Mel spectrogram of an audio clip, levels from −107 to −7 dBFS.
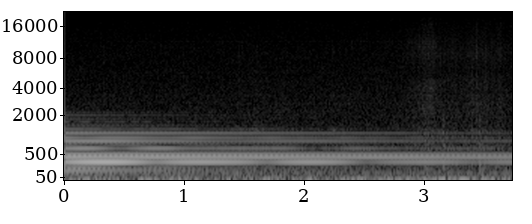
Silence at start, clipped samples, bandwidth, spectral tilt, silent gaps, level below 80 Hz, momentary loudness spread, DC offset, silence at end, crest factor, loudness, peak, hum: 0 s; under 0.1%; 12 kHz; -8.5 dB/octave; none; -70 dBFS; 13 LU; under 0.1%; 0 s; 14 dB; -51 LUFS; -36 dBFS; none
